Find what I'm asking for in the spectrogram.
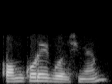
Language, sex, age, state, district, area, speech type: Bengali, male, 18-30, West Bengal, Kolkata, urban, conversation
